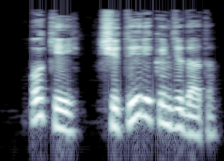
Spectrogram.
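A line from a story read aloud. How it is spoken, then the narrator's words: Sighing. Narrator (Russian): вздохнул Килрой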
